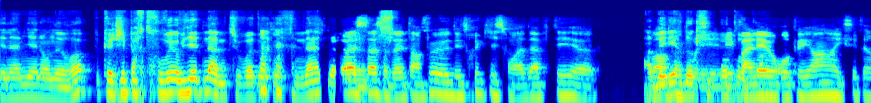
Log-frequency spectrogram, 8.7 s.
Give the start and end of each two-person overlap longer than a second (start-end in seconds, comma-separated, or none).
6.5-7.8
